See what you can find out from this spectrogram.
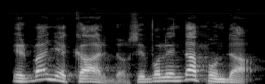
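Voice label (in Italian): "vole", dialettale, crespinese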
